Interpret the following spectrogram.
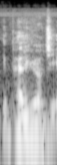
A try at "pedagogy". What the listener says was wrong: You said piggogy. There are no pigs in that goji.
